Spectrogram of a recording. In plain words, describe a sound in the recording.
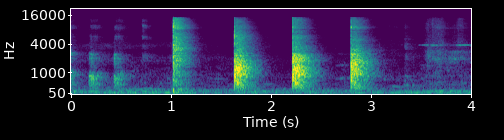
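A woman claps her hands a few times.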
